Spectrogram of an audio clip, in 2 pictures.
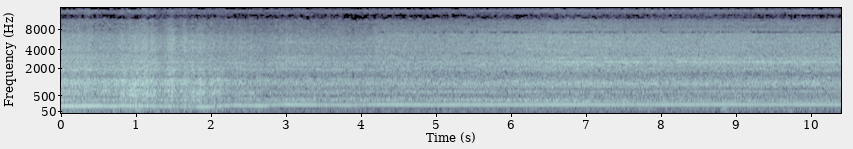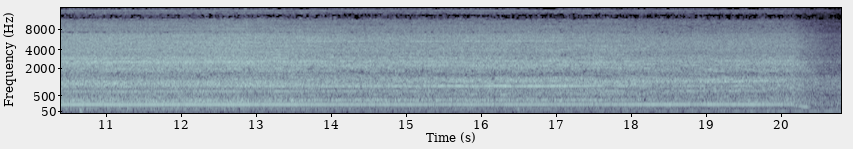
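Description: A breakfast blender crushes and mixes half a cup of ice, a loud steady motor whir running continuously for about twenty seconds with a slight pitch rise early on before it cuts off at the end.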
